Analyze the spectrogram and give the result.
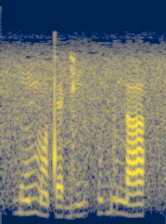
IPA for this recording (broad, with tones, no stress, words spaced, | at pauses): ɡ͡bũ˧ mɔ̃˨ tɛ˨ ɡi˧ ju˧k͡pu˦bu˦˨ na˧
